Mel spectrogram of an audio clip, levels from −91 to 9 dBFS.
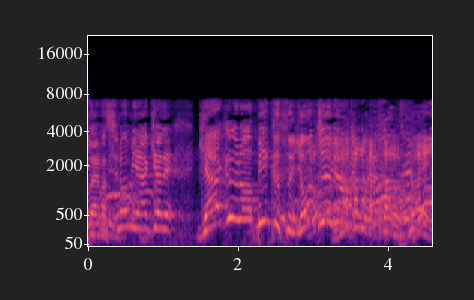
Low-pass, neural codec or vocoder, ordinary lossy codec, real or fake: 7.2 kHz; vocoder, 22.05 kHz, 80 mel bands, Vocos; none; fake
